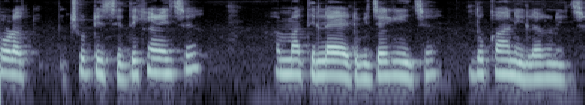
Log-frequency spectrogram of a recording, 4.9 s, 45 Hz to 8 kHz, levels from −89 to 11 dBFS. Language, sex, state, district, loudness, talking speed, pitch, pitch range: Garhwali, female, Uttarakhand, Tehri Garhwal, -16 LUFS, 185 wpm, 205 Hz, 190-215 Hz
